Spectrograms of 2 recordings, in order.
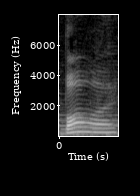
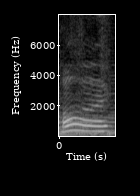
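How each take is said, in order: First: It is said in a deep, gruff voice. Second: It is said in a medium voice.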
